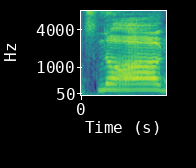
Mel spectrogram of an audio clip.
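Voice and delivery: high, loud mock crowd shout; drawn-out playful yell; re-enacted yell. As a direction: holler it like a fan egging them on. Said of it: "we were all yelling".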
